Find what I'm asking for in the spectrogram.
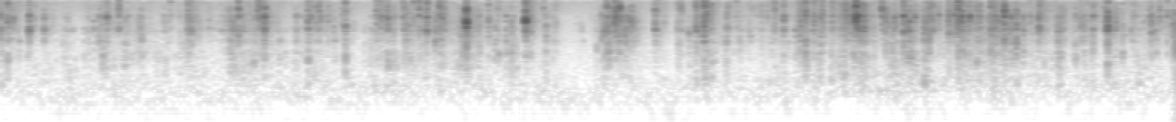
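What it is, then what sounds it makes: Plastic zip-lock bag. A clear plastic zip-lock bag is scrunched in the hand, giving a dense, continuous run of bright crinkles and crackles. The sharp snaps sit mostly in the high range with almost no low end, and each pop dies away almost instantly.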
